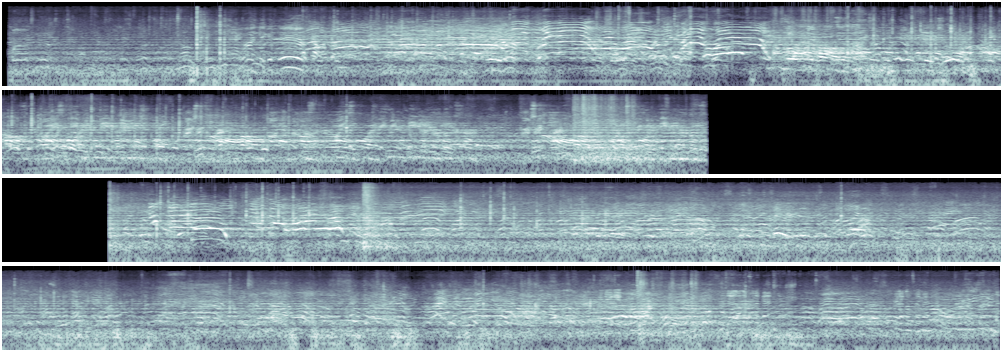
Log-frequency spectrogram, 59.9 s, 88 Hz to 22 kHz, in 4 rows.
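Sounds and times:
spectators shouting: 0:04.2 - 0:13.0, 0:31.6 - 0:59.9.

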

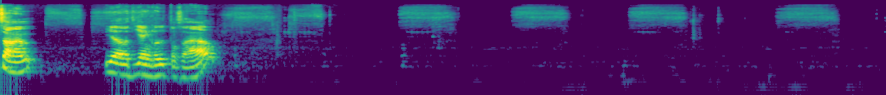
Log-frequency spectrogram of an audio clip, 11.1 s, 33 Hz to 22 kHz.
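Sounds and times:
marker scratching on paper: 0:00.5 - 0:01.7, 0:02.8 - 0:04.2, 0:05.0 - 0:08.9, 0:09.6 - 0:10.7.

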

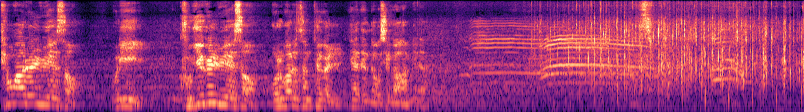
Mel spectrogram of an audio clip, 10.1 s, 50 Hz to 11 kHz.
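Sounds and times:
audience applauding: 0:06.5 - 0:10.0.

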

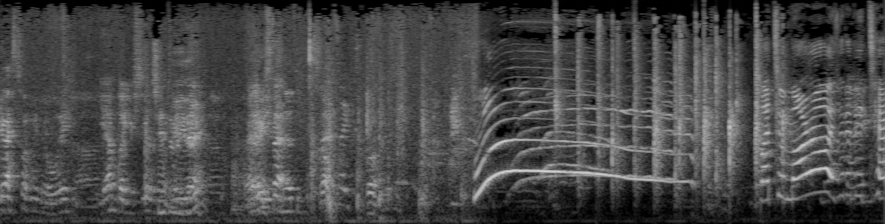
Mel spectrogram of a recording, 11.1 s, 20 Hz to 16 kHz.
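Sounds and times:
woman whooping: 0:05.8 - 0:08.8
people clapping along: 0:06.6 - 0:11.0.

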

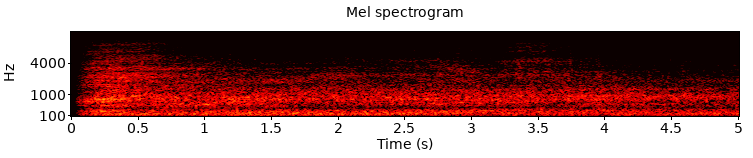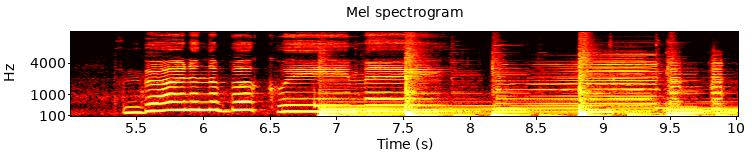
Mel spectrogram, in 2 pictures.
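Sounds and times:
hiss of road traffic: 0:00.0 - 0:05.4.

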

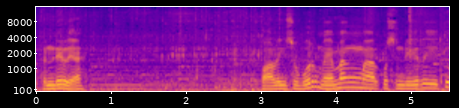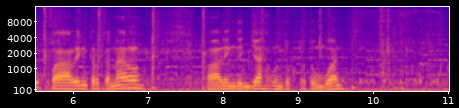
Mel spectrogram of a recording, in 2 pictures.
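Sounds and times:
soft background music: 0:00.0 - 0:11.0
speech: 0:07.8 - 0:09.6.

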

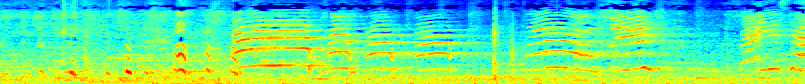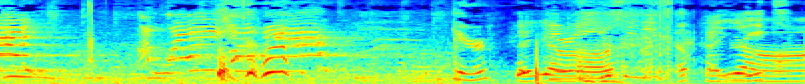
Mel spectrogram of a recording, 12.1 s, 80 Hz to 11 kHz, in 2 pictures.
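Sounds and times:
women laughing and squealing: 0:00.0 - 0:04.6, 0:07.3 - 0:08.9
music playing: 0:00.0 - 0:12.0.

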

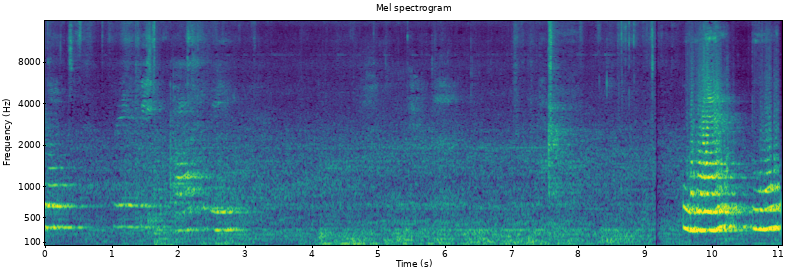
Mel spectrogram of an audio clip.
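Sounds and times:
low uneven rumble: 0:00.0 - 0:11.0.

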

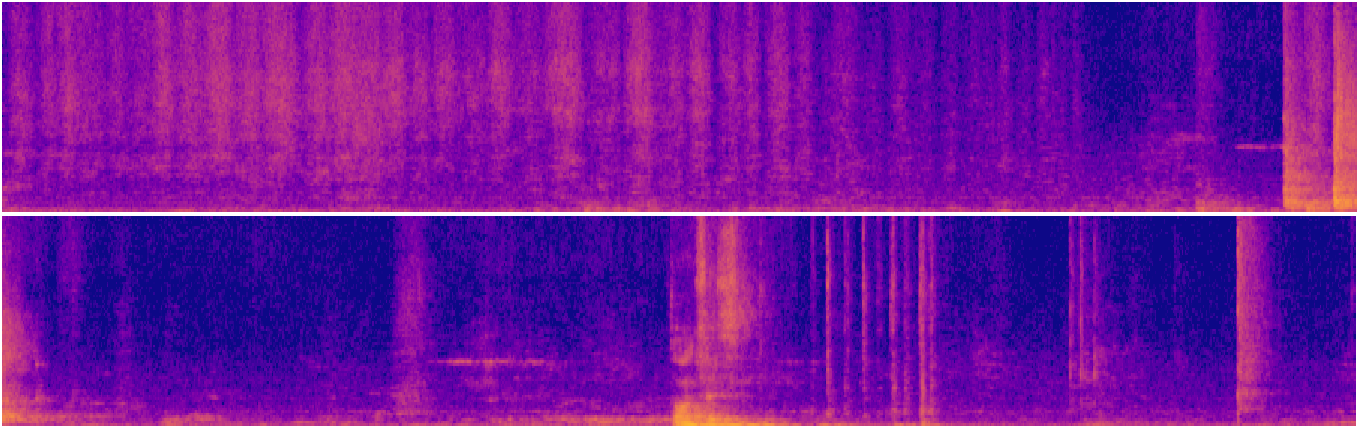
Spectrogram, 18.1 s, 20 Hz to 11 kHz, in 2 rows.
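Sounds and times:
eraser rubbing on whiteboard: 0:00.0 - 0:07.1.

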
